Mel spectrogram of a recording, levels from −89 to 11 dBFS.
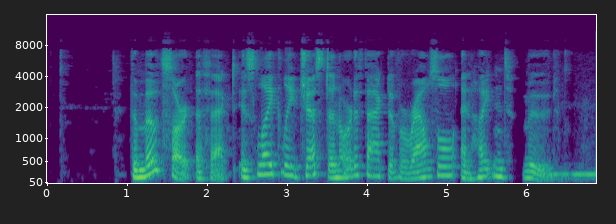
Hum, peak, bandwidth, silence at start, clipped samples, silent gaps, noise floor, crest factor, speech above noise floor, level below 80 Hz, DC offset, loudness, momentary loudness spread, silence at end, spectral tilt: none; -2 dBFS; 9 kHz; 1.05 s; under 0.1%; none; -69 dBFS; 18 dB; 50 dB; -60 dBFS; under 0.1%; -20 LUFS; 8 LU; 0 s; -5 dB/octave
